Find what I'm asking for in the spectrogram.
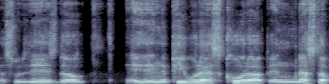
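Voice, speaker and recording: Moderate pace in an American accent. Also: man. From US, Baltimore, Maryland. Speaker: podcast host. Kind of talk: casual discussion.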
